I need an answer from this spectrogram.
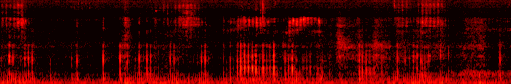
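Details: Purring from a Himalayan Persian cat that loves biting fingers: a continuous deep, pulsing rumble with a few brief crackling taps layered on top.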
